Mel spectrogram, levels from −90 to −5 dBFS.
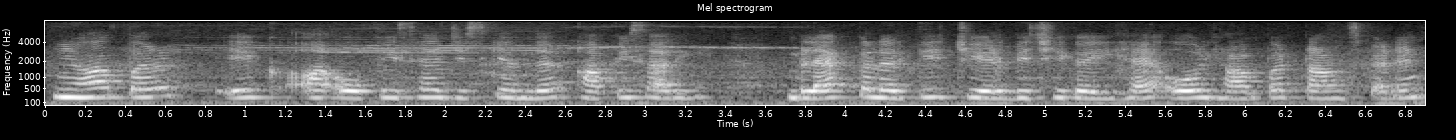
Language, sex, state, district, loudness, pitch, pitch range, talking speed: Hindi, female, Haryana, Jhajjar, -17 LUFS, 225 Hz, 215-240 Hz, 185 wpm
